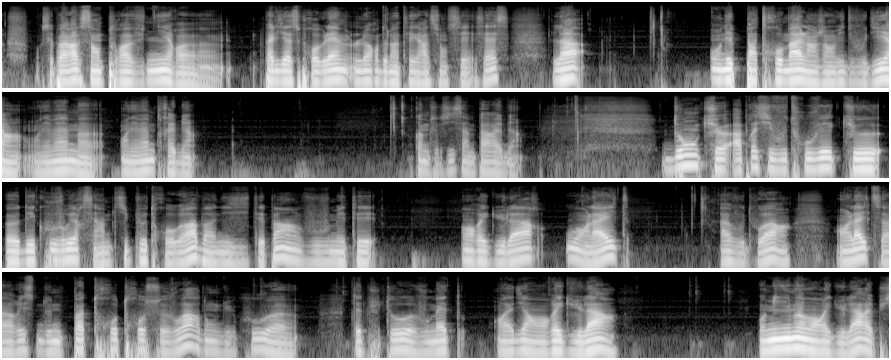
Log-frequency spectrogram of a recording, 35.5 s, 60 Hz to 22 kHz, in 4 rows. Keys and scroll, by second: 4.2 super+h, 5.6 super+-, 6.9 super+-, 9.9 super+Up, 10.6 Up, 11.8 Up, 27.5 super++, 34.8 super+-.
